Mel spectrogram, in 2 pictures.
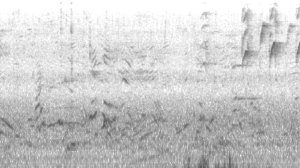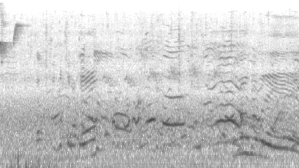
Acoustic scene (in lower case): park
